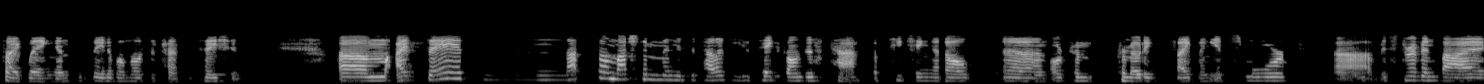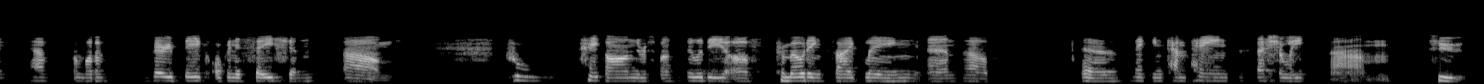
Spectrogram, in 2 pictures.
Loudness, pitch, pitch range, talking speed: -22 LUFS, 170 Hz, 155-210 Hz, 115 wpm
